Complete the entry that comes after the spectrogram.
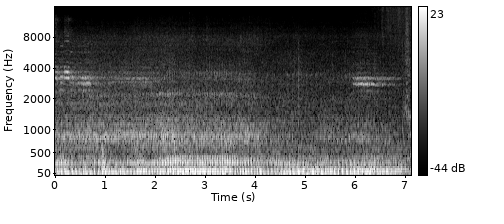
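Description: Royal Enfield Himalayan's single-cylinder engine running at low speed, a steady low thump that swells a little about two seconds in and then eases off.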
